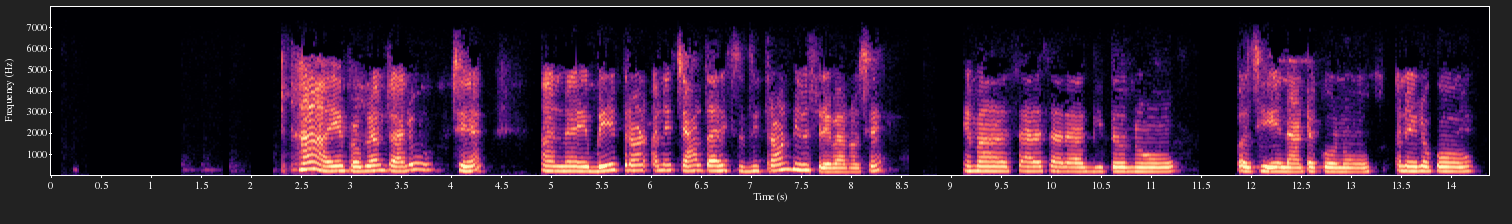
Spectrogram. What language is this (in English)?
Gujarati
